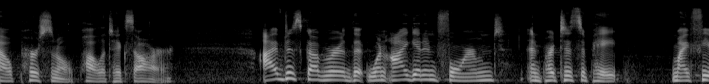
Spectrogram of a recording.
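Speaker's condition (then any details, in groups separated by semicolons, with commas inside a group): No condition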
